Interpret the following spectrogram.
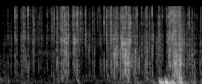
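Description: Foil wrapper of a 2023 Panini Chronicles baseball card pack crinkling as it is torn open by hand, with a louder crackle near the end.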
